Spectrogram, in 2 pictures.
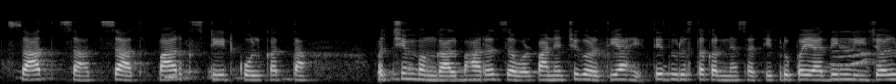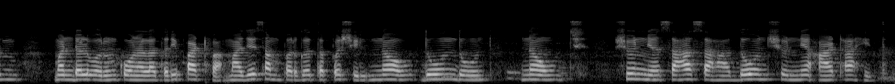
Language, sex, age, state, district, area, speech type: Marathi, female, 30-45, Maharashtra, Wardha, urban, read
